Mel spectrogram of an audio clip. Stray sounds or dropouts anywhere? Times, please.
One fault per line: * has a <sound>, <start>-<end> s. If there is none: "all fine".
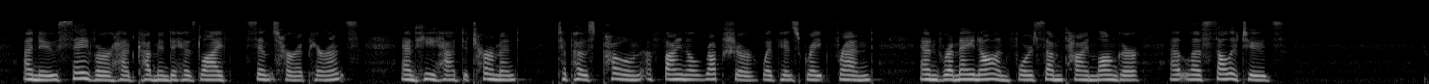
all fine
